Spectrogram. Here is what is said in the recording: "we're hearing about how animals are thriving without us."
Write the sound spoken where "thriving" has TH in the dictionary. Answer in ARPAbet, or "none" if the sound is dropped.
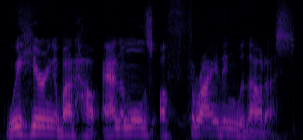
TH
